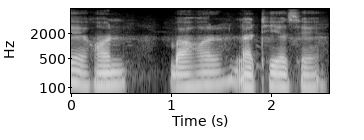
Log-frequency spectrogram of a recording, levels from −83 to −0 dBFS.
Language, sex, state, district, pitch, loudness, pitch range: Assamese, male, Assam, Kamrup Metropolitan, 110 Hz, -19 LUFS, 105-115 Hz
